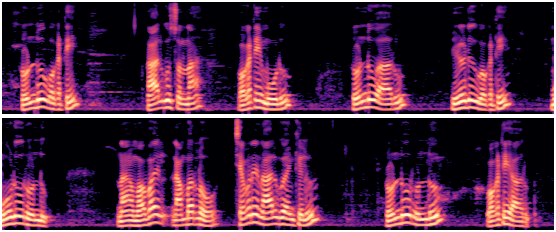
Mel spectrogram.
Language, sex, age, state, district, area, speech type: Telugu, male, 60+, Andhra Pradesh, Krishna, rural, read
